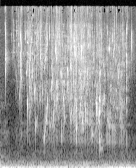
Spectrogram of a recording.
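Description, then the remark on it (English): Water runs steadily from a tap into a cat's water bowl in a bathroom, a continuous splashing trickle with bright dripping sparkle, moderately loud, with no voices. “All right, fill this one with water.”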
